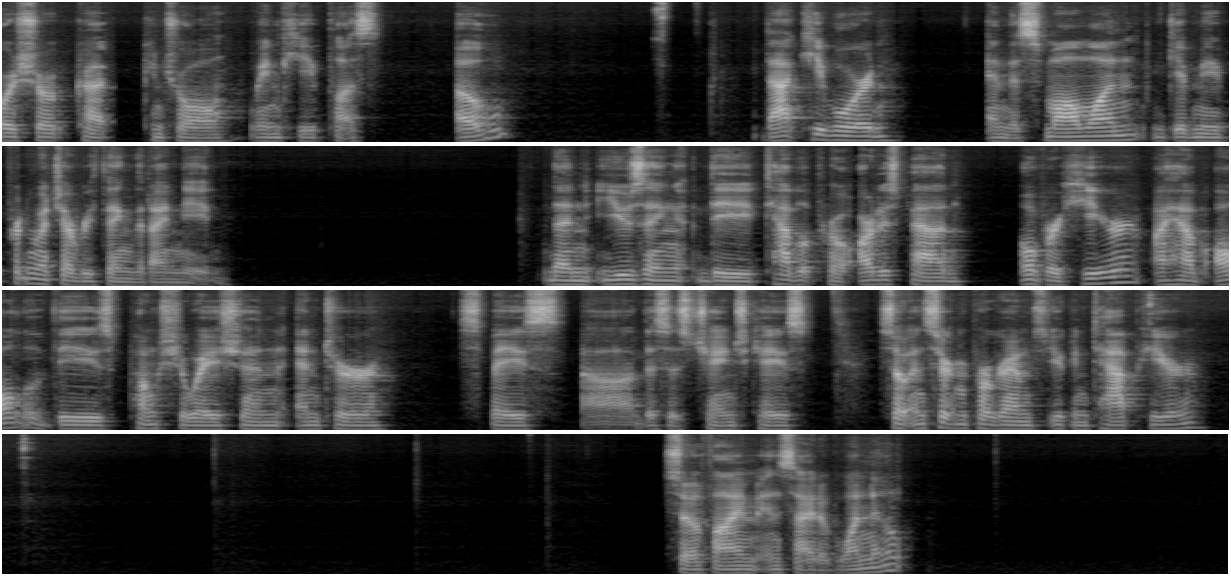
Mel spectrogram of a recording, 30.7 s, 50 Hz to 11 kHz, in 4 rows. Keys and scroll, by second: 4.0 ctrl+super+o, 22.4 shift+F3, 23.0 shift+F3.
